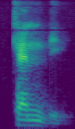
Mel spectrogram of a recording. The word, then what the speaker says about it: Kandy: Entonces, con una acción en inglés se pronuncia candy o candy.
